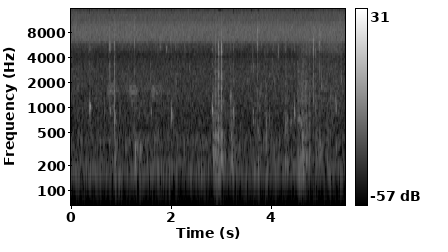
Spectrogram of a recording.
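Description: A kayak trolling on calm water, heard faintly: a low steady hum with scattered small ticks and knocks.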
